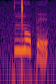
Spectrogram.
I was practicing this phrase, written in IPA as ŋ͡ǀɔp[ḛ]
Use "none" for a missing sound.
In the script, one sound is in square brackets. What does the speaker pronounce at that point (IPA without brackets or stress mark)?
ḛ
